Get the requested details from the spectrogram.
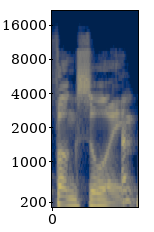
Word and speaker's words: Feng Shui: Yeah, it's like Feng Shui or Feng Shui. I'm just going with Feng Shui because I think that's like the authentic Cantonese pronunciation.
